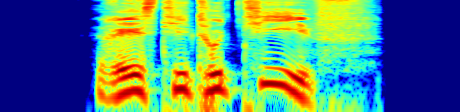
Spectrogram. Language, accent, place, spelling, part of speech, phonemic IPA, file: German, Germany, Berlin, restitutiv, adjective, /ʁestituˈtiːf/, De-restitutiv.ogg
- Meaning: restitutive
